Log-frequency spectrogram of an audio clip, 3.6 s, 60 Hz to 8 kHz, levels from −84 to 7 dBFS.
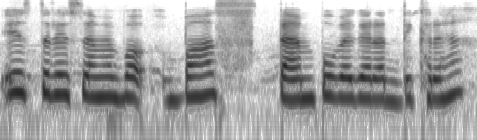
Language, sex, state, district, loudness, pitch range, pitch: Hindi, female, Jharkhand, Garhwa, -18 LUFS, 260-290 Hz, 275 Hz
